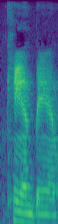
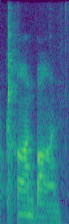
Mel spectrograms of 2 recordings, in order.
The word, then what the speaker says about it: Kanban: of lean manufacturing and Kanban or con bond depending on who you are and I pronunce it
